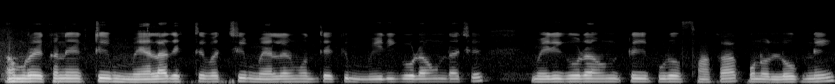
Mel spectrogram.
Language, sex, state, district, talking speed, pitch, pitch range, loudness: Bengali, male, West Bengal, Jhargram, 160 wpm, 135 Hz, 130-140 Hz, -20 LUFS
